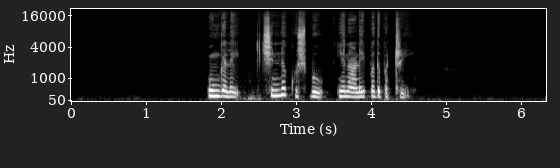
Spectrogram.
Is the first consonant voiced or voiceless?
voiced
